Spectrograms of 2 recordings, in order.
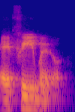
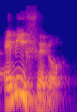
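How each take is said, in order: First: The word is said in its standard form, efímero. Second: The word is said with extra syllables, hemífero. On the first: The speaker calls it right. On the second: The speaker calls it wrong.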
